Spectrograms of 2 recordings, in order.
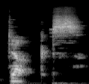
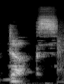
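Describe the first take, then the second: First: The t is clearly pronounced before the final s. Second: The t is dropped, so it sounds like ducks. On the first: The speaker calls it right. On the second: The speaker calls it wrong.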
